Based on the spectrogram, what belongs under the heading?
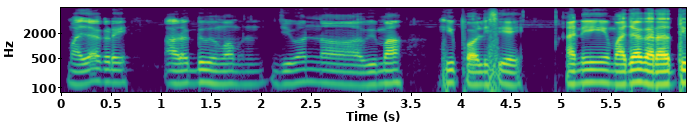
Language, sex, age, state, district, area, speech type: Marathi, male, 18-30, Maharashtra, Buldhana, urban, spontaneous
